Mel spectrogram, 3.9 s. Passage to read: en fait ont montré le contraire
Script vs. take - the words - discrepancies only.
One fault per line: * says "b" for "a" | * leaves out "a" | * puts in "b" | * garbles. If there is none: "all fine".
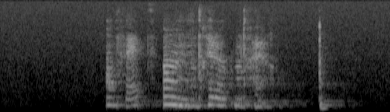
all fine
